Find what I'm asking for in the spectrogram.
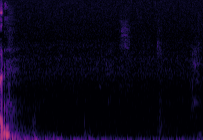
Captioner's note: silence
